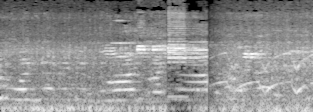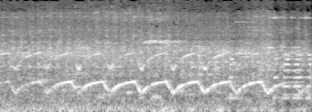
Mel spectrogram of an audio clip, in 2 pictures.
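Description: An electronic siren sounds in quick repeated rising sweeps, about three a second, starting about two seconds in, over faint voices.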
